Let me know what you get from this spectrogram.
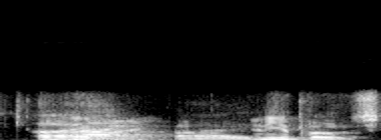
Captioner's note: multiple voices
